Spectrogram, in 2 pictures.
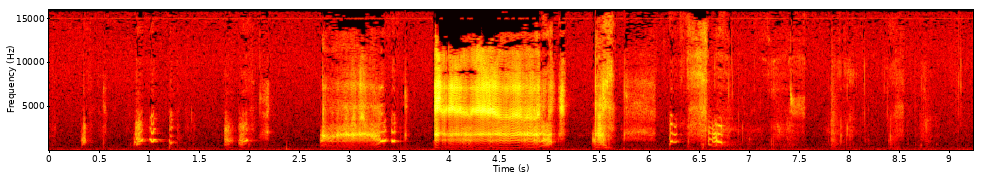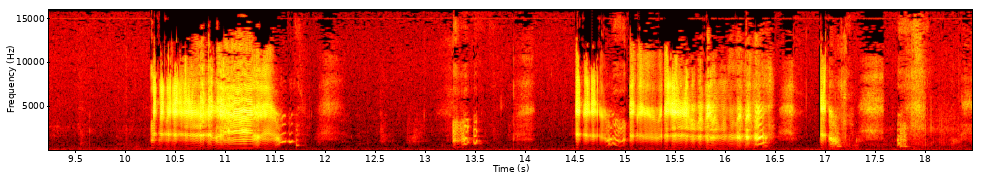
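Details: Lucy, a pet dog, whining in her own unusual way: long, strained, buzzy wails with wavering high harmonics, broken by short squeaky bursts and quiet gaps, each wail lasting one to two seconds.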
